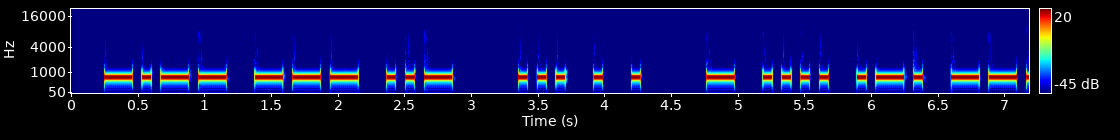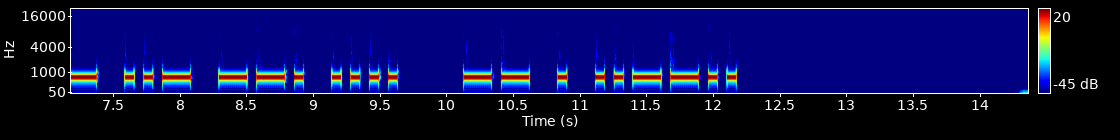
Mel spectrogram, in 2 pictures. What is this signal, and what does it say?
Morse code, heard as a keyed tone, about 17 wpm, 700 Hz. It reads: YOU SEE THROUGH ME?
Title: Sentences from Top 1000 Words - Review Part 1 - 17wpm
